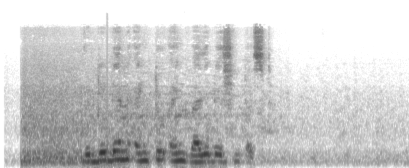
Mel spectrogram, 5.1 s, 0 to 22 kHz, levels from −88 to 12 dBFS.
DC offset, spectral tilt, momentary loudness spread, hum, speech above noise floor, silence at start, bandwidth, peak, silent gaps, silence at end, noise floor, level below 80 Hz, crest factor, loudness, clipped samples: under 0.1%; -5.5 dB/octave; 13 LU; none; 31 dB; 0.25 s; 12 kHz; -4 dBFS; none; 1.2 s; -50 dBFS; -54 dBFS; 16 dB; -21 LUFS; under 0.1%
